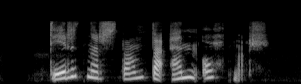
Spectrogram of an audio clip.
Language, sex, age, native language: Icelandic, male, 9, Icelandic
